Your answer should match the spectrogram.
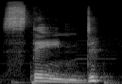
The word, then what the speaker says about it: stained: glass windows in churches remember the pronunciation is stained stained glass windows this carpet might be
